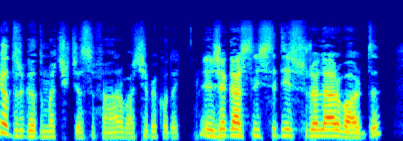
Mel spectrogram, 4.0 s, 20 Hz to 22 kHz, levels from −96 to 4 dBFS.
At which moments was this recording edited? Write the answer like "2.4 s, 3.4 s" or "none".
1.8 s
